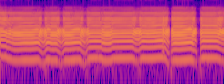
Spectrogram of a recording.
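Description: A reed folk pipe playing a single melody line, its notes sliding and bending in quick ornaments.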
